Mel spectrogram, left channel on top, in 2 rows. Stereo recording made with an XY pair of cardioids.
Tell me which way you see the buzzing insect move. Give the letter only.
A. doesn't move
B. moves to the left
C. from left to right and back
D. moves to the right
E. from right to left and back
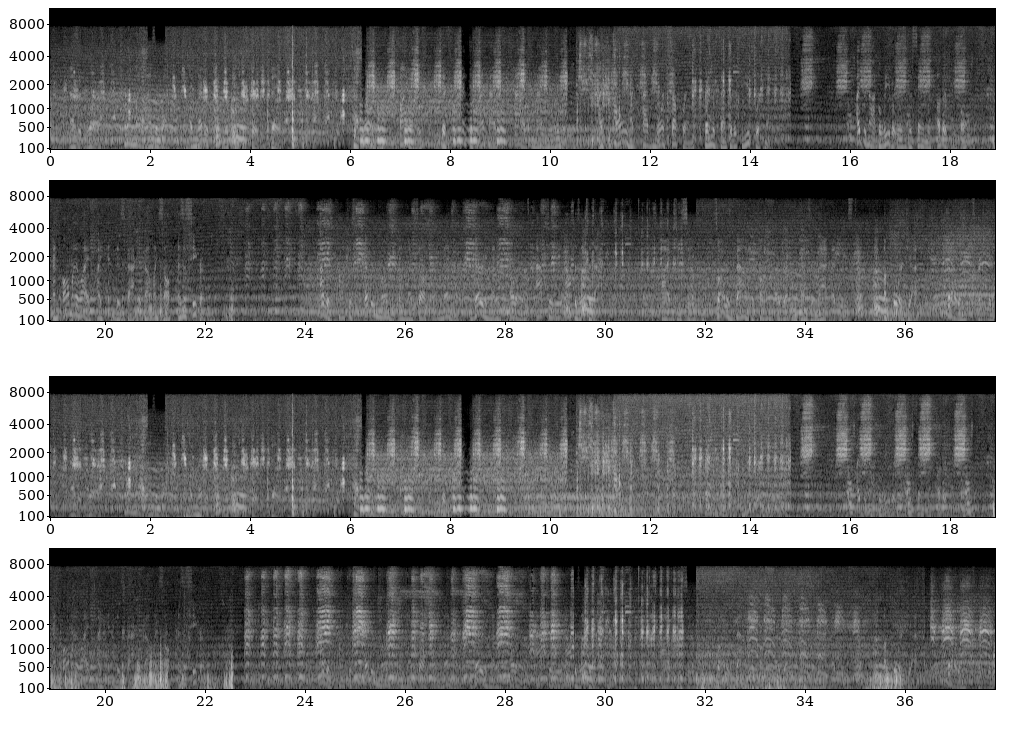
C.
